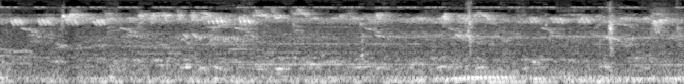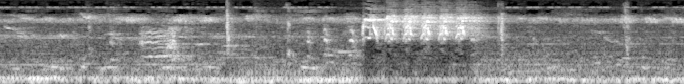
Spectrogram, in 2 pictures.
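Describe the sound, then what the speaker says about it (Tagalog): Birds chirp and tweet outdoors over soft background noise, with a brief, louder burst of calls near the end. "Grabe ibon."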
